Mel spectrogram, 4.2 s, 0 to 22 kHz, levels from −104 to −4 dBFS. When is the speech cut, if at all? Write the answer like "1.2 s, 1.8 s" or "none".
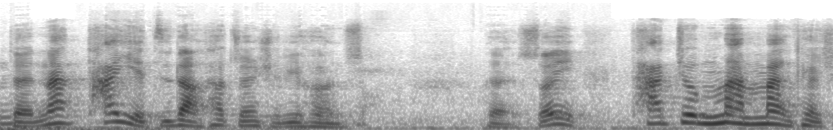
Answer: none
